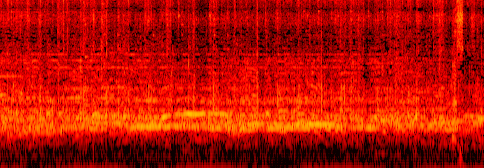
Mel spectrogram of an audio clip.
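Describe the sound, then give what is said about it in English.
A protest crowd around Times Square and Columbus Circle, with signs reading "Trump, peace, out now", cheers and claps continuously, a dense, bright wash of voices and applause holding at a steady loud level with a few sharper whoops standing out near the end. “That's what the signs are saying, ladies and gentlemen. They're cheering.”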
